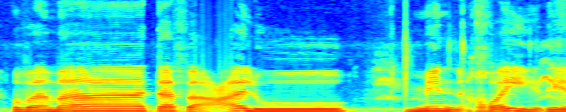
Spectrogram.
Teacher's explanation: وما تفعلوا من خیر، نون ساکن کے بعد خا حروف مستعلیہ میں سے ہے تو ہم خا کی وجہ سے نون کو ظاہر کر کے پڑھیں گے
